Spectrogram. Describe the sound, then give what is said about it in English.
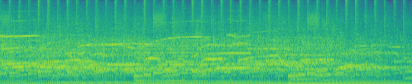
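A crowd cheers, whoops and yells as a guest is introduced at a live event, a loud, unbroken wall of voices that stays strong for the whole span. “Ladies and gentlemen, please put your hands together for Laban Onseye.”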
